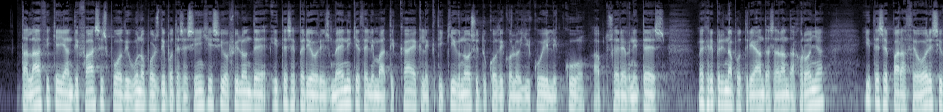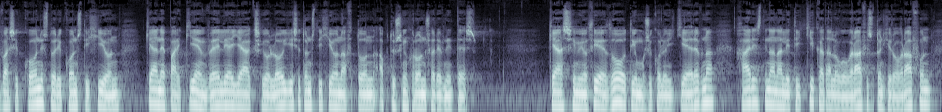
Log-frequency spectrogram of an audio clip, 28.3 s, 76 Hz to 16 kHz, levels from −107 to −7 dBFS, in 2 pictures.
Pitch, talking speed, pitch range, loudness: 95 Hz, 130 wpm, 90-110 Hz, -23 LUFS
